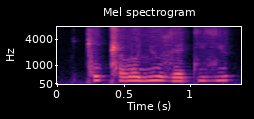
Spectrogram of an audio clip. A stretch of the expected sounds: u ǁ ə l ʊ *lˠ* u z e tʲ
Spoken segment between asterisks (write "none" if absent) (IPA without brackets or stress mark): lʲ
